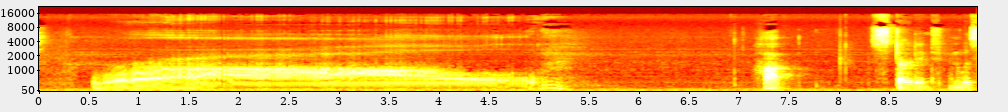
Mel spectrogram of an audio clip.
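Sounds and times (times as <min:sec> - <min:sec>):
speech: 0:00.5 - 0:01.1, 0:07.2 - 0:07.5, 0:08.4 - 0:09.3
hungry stomach rumbling: 0:00.7 - 0:05.3.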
